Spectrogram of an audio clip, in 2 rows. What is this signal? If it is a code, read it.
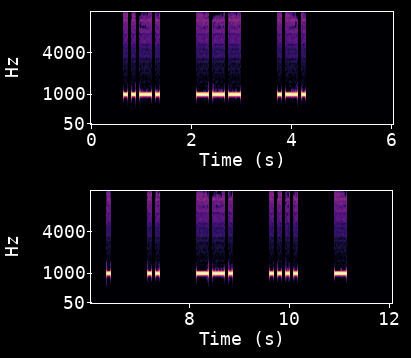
Morse code, heard as a keyed tone, about 15 wpm, spaced as for 8 wpm, 1000 Hz. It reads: FOR EIGHT
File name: qotdfiles / 8wpm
